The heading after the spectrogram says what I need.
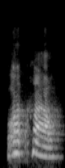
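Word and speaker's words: Clough: She still teaches an occasional graduate course for Boston College Clow. How do you pronounce that? Clow.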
